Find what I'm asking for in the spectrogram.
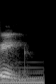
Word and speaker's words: Ng: I just absolutely hate it when I tell people no, it's not Andrew NG. Even I realize actually searched up how to pronounce his surname. It's actually pronounced Ing.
